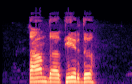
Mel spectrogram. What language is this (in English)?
Yidgha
